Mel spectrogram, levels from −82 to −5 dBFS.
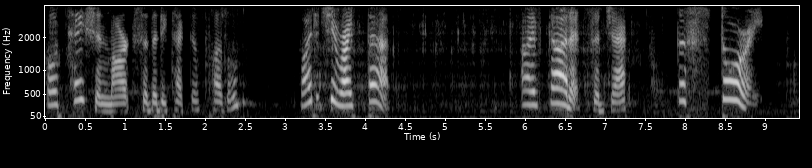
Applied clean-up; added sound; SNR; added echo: neural separator model SepFormer DNS4.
